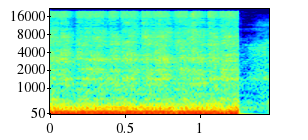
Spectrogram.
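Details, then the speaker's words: Classic Mini Clubman Estate with a dead battery, just started using an Auxito T4 jump pack after a hard crank: deep, even low rumble at a steady idle, running normally. "There we go, it started. looks like that took quite a bit of a hit to start, but it did it."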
